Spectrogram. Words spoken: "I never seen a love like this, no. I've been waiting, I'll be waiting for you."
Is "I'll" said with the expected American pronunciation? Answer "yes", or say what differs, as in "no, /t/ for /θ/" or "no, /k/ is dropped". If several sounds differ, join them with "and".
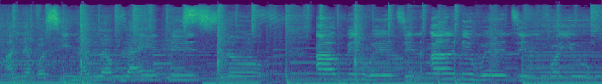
yes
